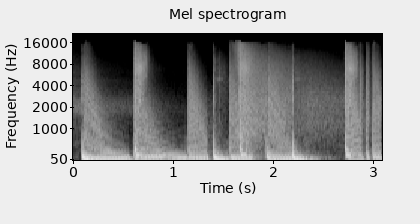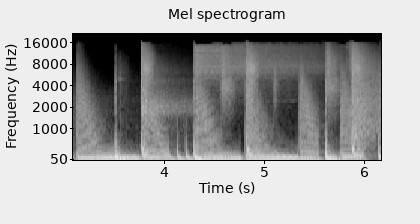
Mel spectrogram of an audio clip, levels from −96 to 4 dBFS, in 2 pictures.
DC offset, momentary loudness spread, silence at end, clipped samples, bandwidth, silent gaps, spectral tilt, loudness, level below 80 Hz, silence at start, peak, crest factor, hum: under 0.1%; 6 LU; 0 s; under 0.1%; 16.5 kHz; none; -5 dB/octave; -18 LUFS; -22 dBFS; 0.1 s; -2 dBFS; 16 dB; none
